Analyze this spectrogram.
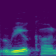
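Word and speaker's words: Ryōkan: of, I pronounce it ryokan. I've heard Japanese people call it ryokan. It's the same word they use for these Japanese guest houses or hotels that are in the rural areas, etc.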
